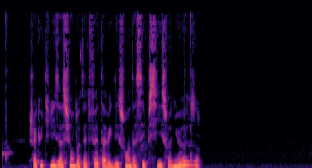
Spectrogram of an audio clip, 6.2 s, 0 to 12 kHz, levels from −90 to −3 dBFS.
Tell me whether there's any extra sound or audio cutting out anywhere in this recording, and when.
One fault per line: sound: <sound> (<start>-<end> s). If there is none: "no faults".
no faults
